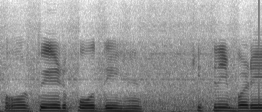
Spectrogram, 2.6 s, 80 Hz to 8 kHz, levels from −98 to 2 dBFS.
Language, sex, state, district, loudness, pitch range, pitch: Hindi, female, Haryana, Rohtak, -13 LUFS, 180-205 Hz, 195 Hz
